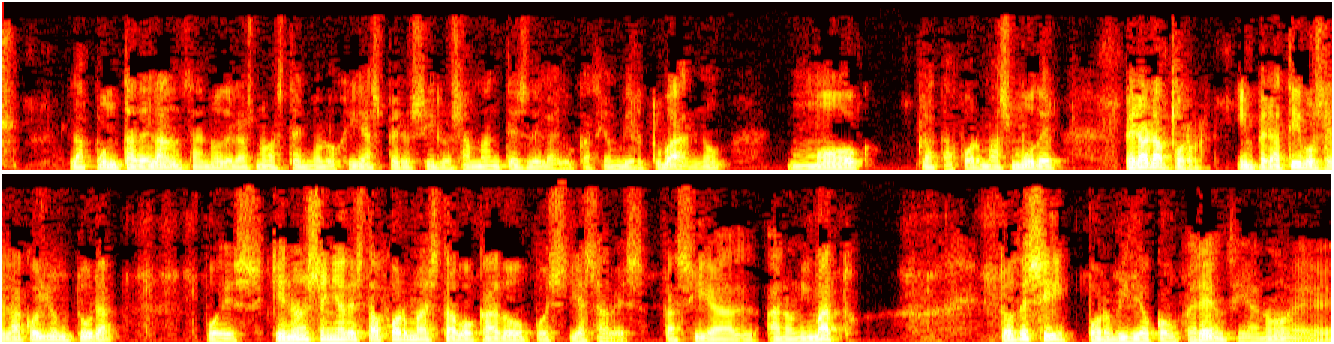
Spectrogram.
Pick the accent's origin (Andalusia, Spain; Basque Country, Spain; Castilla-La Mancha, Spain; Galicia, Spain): Basque Country, Spain; born there; Yo soy nacido en el País Vasco y aquí hay una tradición brujeril extraordinaria y soy hijo de padre nacido cerquita de Trasmoz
